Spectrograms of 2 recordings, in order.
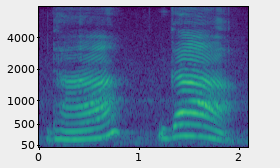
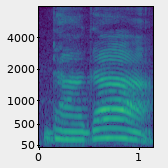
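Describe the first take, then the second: First: धागा stretched very slowly, syllable by syllable. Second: Said in the usual way. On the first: Shown as a demonstration. Teacher to pupils, sounding out धागा very slowly. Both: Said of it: "इस तरीके से आपको शब्दों को पढ़ना है".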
